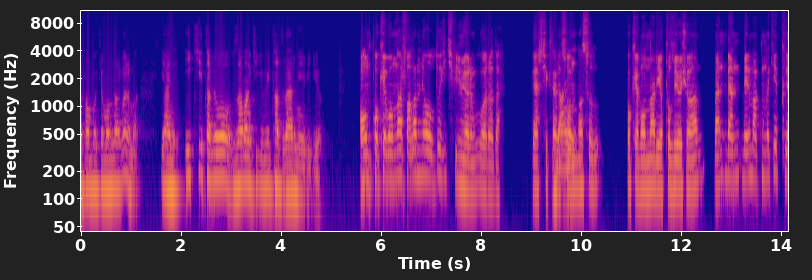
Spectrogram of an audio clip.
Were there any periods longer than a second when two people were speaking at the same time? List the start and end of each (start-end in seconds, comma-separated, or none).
none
